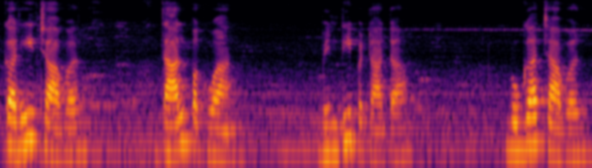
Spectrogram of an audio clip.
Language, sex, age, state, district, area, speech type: Sindhi, female, 30-45, Uttar Pradesh, Lucknow, urban, spontaneous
